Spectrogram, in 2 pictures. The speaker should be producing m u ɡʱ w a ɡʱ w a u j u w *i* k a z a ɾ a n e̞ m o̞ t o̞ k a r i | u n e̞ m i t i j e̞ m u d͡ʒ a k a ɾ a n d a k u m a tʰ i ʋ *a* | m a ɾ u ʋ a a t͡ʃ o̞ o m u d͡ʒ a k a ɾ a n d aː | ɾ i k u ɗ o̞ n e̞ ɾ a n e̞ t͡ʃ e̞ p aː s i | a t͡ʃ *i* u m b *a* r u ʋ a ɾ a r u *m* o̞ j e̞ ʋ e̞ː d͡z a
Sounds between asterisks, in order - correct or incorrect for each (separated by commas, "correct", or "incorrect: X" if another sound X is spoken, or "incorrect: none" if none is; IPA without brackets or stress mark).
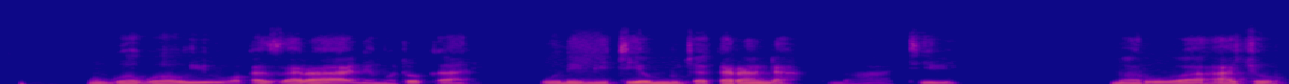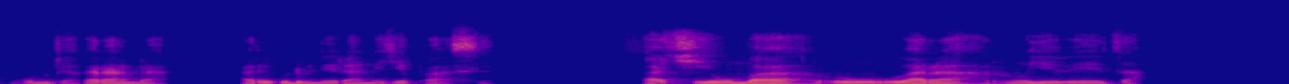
incorrect: a, incorrect: i, correct, correct, incorrect: n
